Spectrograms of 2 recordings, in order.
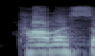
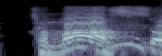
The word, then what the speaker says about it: Tomás: Where they call him Thomas O'Leary. Tomás O'Leary, but you don't give a shit when you're named.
